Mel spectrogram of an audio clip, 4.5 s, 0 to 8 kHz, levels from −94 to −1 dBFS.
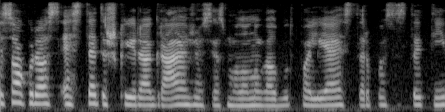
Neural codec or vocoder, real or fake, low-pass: none; real; 7.2 kHz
